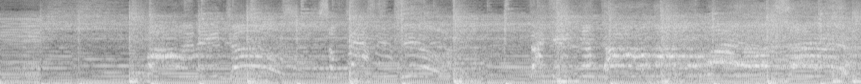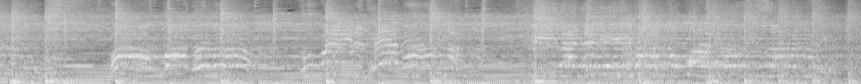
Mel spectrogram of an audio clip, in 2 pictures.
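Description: A loud hard rock song plays throughout, with driving distorted guitars, pounding drums and a strained, shouted lead vocal over dense, sustained energy.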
